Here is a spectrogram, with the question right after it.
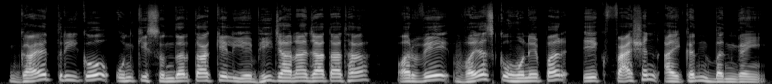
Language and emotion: Hindi, neutral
